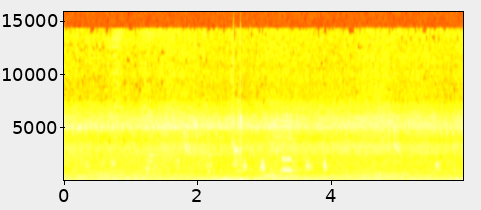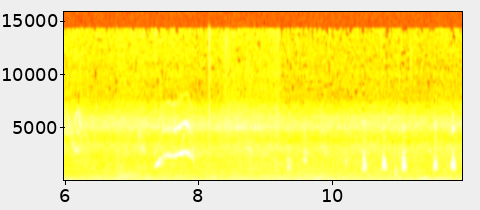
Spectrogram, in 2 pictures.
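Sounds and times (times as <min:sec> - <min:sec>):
wind rumble on microphone: 0:02.0 - 0:04.0, 0:09.3 - 0:11.9
ducks quacking: 0:09.3 - 0:11.9.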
